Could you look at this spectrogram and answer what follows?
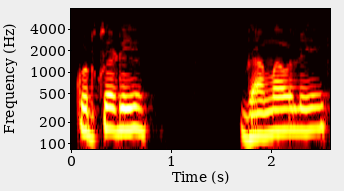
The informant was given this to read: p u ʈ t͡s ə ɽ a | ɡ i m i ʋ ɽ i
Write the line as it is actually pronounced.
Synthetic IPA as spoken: k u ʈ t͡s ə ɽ i | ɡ a m a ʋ l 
